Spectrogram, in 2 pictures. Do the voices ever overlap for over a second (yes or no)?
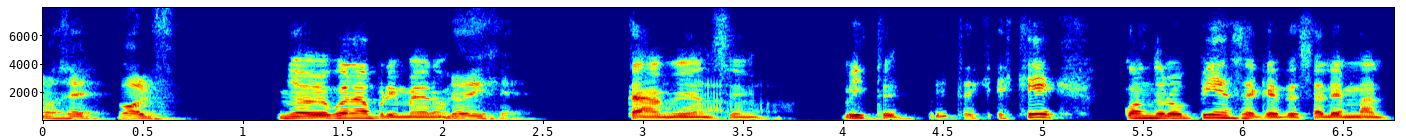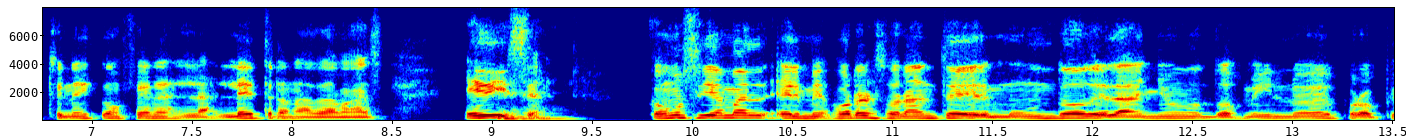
no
